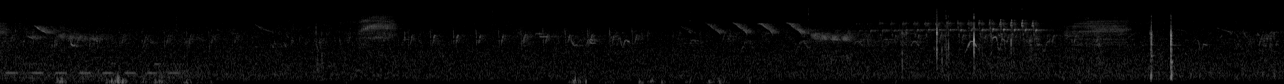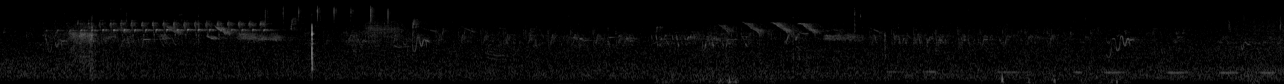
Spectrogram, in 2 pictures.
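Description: Wild birds calling: a high, rapid trilling phrase that comes back about every six seconds, with a lower, evenly pulsed call at the start and near the end. A few sharp clicks fall in between.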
